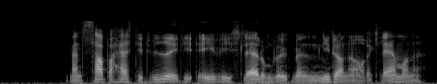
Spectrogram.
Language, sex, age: Danish, male, 29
